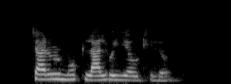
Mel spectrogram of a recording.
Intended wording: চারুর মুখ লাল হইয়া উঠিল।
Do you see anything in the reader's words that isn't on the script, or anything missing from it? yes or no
no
